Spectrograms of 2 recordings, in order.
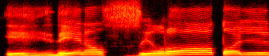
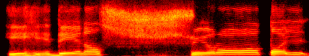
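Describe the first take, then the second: First: The words are said with relaxed, normal articulation. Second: The words are said with exaggerated mouth movement. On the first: The speaker calls it right. "Jadi biasa aja" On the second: The speaker calls it wrong. "mulut kita tak perlu"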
